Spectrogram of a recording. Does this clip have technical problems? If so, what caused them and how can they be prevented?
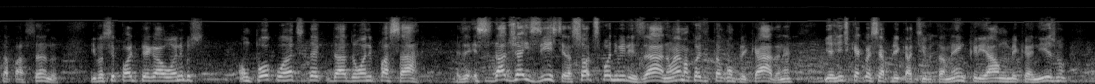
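Yes. A switching supply whistle runs through the whole clip. It is a thin, high tone sitting somewhere near 7 kHz. Its pitch wanders between about 7.3 and 8.0 kHz rather than holding steady. It sits roughly 25 dB below the sound. A switch-mode power supply running in an audible burst mode, or beating against another supply, makes this tone, and its frequency shifts as the load changes. To prevent it, use a linear or well-filtered supply and keep chargers and adapters away from the audio gear.

A bit error spike appears at 2.76 s. It is one sharp, dry tick, with energy spread across the whole spectrum. It peaks at about -35 dBFS and has nothing to do with the sound around it. Its shortness points to a single corrupted sample. One flipped bit in memory or on a digital link made the value jump by a power of two and then snap back. 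To prevent it, use error-checked digital links and sound cabling, and replace faulty memory.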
